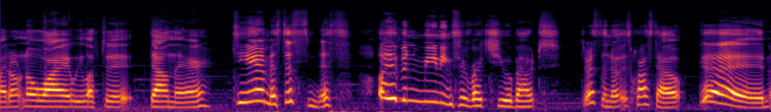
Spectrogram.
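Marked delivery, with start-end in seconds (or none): 2.3-5.4 high, affected reading voice; hammed-up high letter reading; put-on letter-writer voice. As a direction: read the letter aloud in a high, theatrical voice. Reads a letter aloud in character.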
